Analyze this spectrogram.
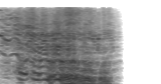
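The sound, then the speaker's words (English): A horse whinnies loudly, one shrill, wavering neigh lasting just over a second before cutting off abruptly into silence. “grabbed a needle and thread and the tapestry, then jumped on her horse.”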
